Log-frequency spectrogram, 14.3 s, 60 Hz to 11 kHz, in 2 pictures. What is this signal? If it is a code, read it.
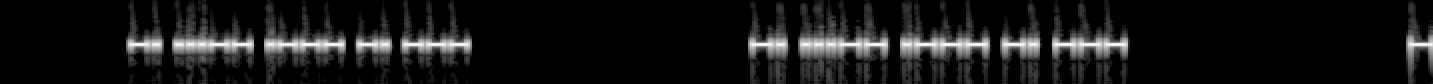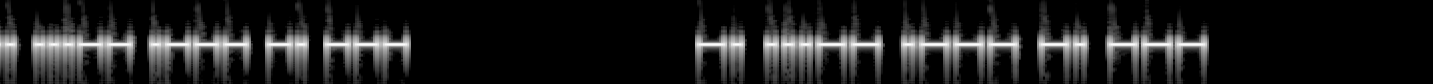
Morse code, heard as a keyed tone, about 35 wpm, 700 Hz. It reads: N3JNO N3JNO N3JNO N3JNO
